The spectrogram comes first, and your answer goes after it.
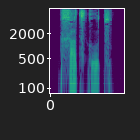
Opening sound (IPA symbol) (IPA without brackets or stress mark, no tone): x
